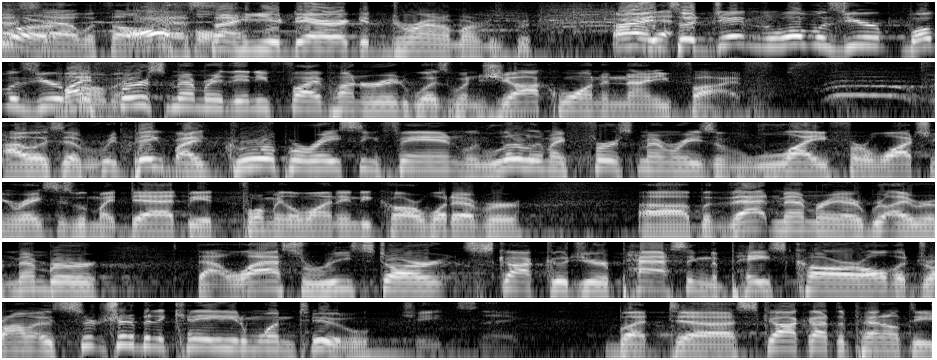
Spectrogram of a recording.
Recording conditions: live audience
